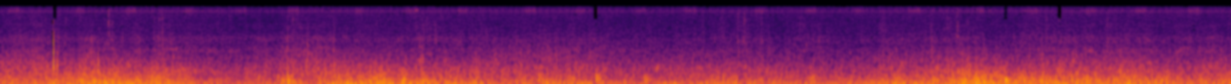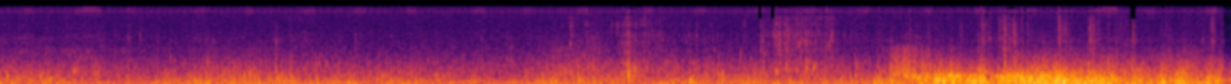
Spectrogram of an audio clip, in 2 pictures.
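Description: Wind buffeting the microphone over water lapping against a kayak's hull, growing louder near the end.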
